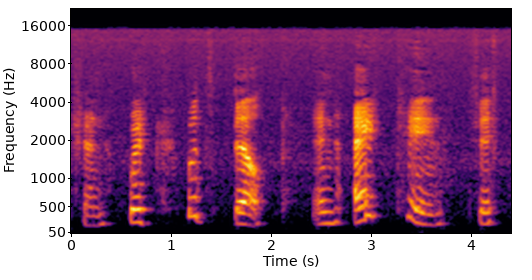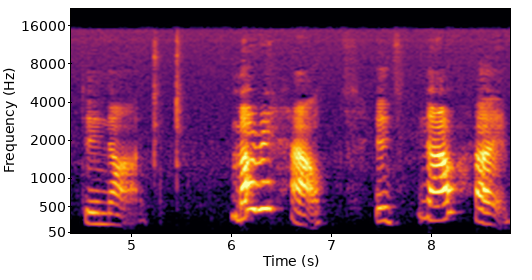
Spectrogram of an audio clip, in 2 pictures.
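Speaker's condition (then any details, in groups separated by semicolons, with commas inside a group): Cerebral palsy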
